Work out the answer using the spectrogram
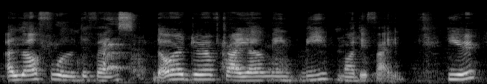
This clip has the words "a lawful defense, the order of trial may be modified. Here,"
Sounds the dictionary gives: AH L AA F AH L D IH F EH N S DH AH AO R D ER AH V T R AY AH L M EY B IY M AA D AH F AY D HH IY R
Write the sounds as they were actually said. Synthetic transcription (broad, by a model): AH L AA F AH L D IH F EH N S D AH AO R D ER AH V T R AY AH L M EY B IY M AA D AH F AY D HH IY R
